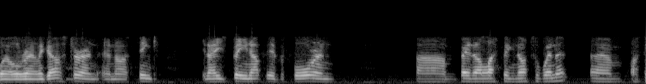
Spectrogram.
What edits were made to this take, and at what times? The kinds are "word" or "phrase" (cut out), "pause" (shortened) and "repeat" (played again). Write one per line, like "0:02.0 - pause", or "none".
none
